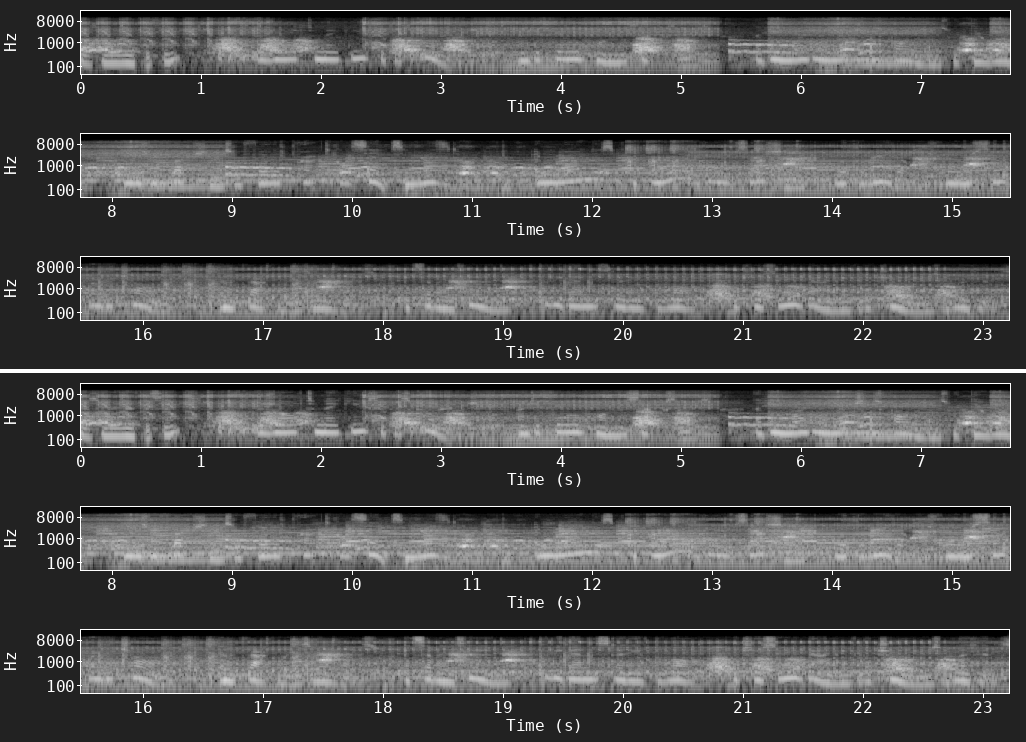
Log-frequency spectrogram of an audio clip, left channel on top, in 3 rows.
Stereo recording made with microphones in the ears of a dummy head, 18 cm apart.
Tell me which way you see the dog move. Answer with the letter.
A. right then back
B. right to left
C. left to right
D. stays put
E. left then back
C.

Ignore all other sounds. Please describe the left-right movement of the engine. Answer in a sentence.
You can hear the engine stay put.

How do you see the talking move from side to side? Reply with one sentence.
In this clip you hear the talking go left and come back.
